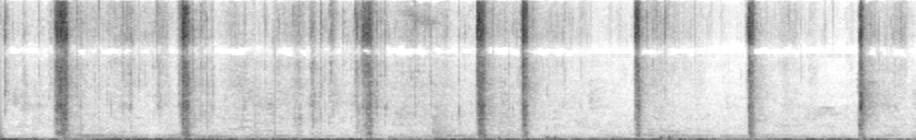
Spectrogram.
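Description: Repeated sharp knocks, about one every second and not quite evenly spaced, over a steady low rumble: a kitchen tool striking food as fufu ingredients are prepared.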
